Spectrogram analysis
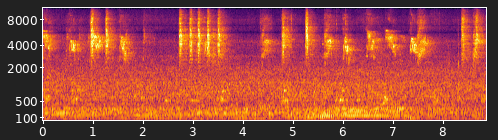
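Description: A White-banded mockingbird sings a varied string of sharp, high chirps and short phrases in quick bursts, over a low background rumble.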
